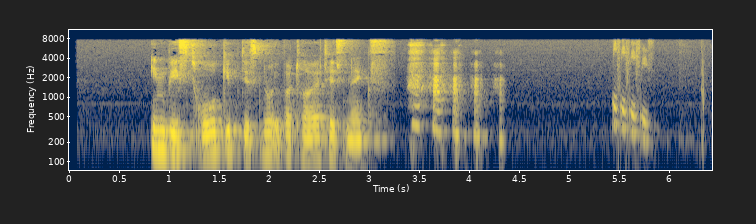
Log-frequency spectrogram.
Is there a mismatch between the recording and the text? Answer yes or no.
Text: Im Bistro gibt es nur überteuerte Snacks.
no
